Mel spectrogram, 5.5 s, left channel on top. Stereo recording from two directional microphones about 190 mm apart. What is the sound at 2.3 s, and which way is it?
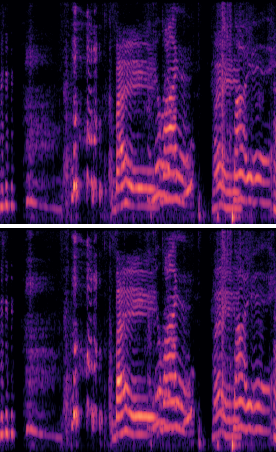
Speech, 25° right (ahead or behind).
